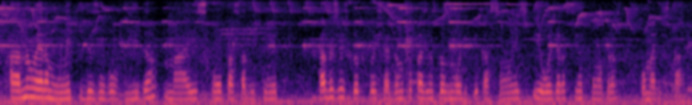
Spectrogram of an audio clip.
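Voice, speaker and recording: Noticeable background noise and audible room echo fill the clip. Through them, a woman talks at a moderate pace. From Bahia, Brazil. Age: 60s. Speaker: interviewee. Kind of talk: interview.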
